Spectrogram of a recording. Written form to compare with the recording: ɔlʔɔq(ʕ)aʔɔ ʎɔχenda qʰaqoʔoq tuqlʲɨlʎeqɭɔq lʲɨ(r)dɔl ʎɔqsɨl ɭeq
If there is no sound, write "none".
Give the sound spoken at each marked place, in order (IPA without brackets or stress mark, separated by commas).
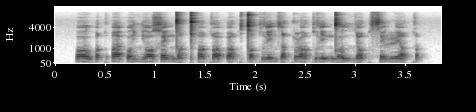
ʔ, n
